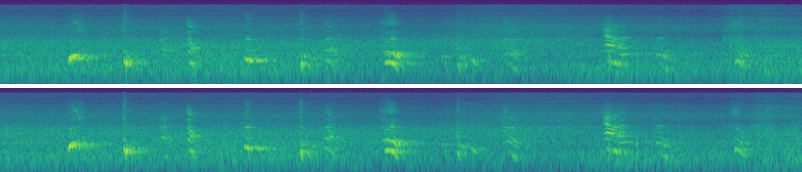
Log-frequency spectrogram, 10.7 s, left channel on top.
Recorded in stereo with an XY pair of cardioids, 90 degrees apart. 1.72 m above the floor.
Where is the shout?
35° right, 4 m.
